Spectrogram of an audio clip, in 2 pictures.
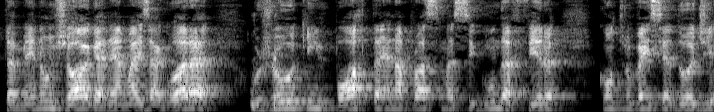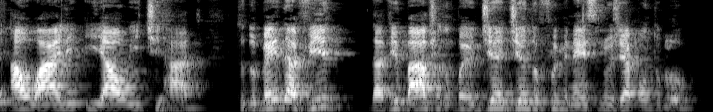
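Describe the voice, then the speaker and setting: Male podcast host, slightly high, casual and rambling, echoey room. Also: quick pace, hardly any pauses. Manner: lively, many fillers and restarts. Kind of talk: sports podcast chat.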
